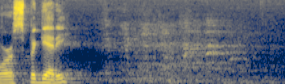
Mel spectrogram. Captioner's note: laughter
